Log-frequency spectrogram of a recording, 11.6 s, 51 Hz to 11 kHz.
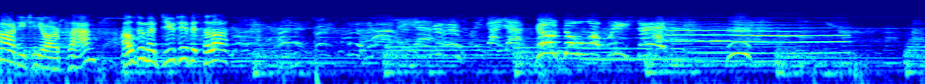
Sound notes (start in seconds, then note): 6.4 angry shouts; 9.7 angry voices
